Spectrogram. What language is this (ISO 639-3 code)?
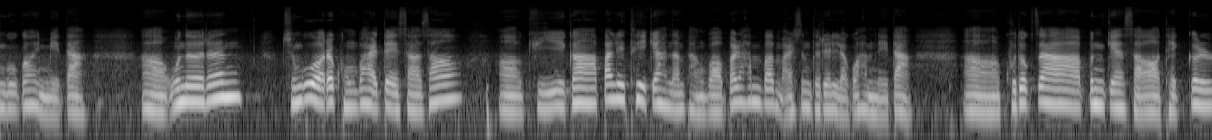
kor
